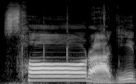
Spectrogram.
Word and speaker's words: 설악: 발음은 리을이 올라가 설악이 되니까요. 첫 소리로 이동을 한 거잖아요. 그래서 설악산도 역시 시험에 잘 나오는 SEO의 이제 RAK겠죠. 오답은 LAK라고 하면은 그게 전형적인 시험용 오답이에요.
